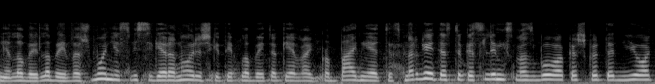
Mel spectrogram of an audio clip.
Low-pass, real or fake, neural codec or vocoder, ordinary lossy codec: 7.2 kHz; fake; codec, 16 kHz, 2 kbps, FunCodec, trained on LibriTTS, 25 frames a second; AAC, 64 kbps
